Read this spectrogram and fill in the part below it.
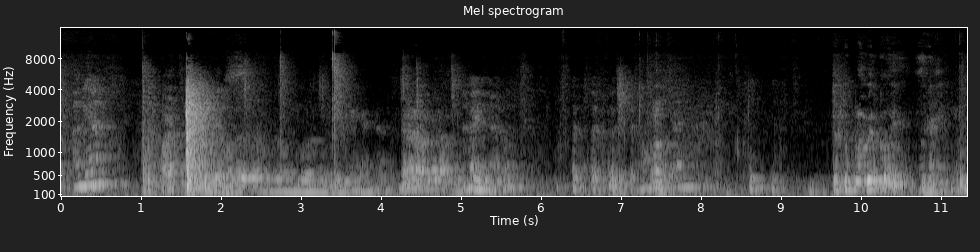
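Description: Mahjong tiles click and clack against each other and the table.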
